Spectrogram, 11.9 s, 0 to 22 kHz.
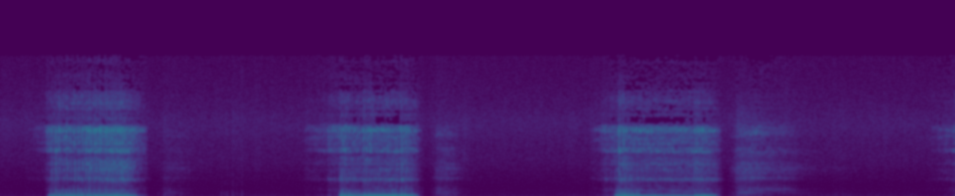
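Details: Snoring during a short, light nap (a doze): three loud, rough, low snores about every 3.5 seconds with soft breathing between; ordinary snoring.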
